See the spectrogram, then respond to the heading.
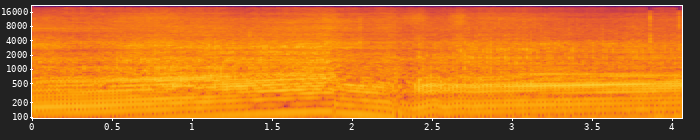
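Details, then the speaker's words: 2015 Honda Wave 125i bored to 143cc, nearly double stock power, aftermarket exhaust, 10,000 rpm limiter: single cylinder revs up and down with coarse, raspy, aggressive bark, harshest at lower rpm; lower rpm can be hit and miss until warm. "as you can hear this thing's pretty kind of raspy and raar and aggressive especially in the lower RPM"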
